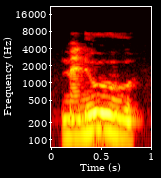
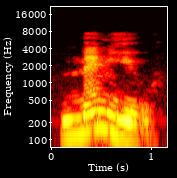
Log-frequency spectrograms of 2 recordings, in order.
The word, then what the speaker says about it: menu: And this one, number four, not menu, menu, right? It's just like these two words together. Men and you. Men, you. Okay?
